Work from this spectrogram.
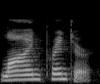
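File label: "line printer", English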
